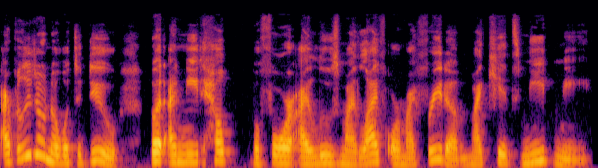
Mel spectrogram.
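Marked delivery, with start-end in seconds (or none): none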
